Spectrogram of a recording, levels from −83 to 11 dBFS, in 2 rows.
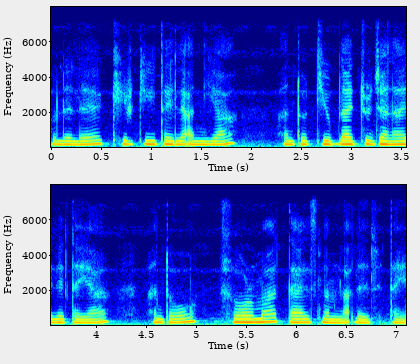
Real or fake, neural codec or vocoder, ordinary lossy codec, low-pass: real; none; none; 7.2 kHz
